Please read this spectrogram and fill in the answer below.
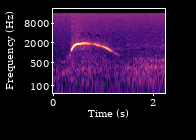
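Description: A single human whistle, one clear note that rises quickly and then slides slowly down, about a second long.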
